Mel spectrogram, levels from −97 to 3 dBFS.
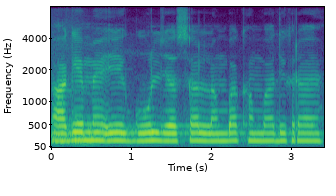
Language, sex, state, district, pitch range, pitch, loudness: Hindi, male, Jharkhand, Deoghar, 160-165 Hz, 165 Hz, -17 LUFS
